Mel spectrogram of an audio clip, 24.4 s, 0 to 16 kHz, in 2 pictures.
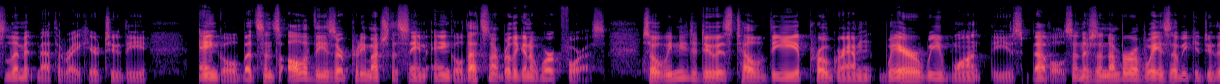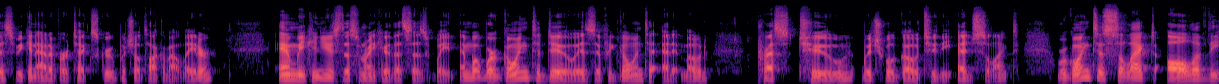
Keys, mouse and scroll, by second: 2.5 middle click, 3.5 scroll down 2, 8.5 middle click, 11.4-16.2 drag, 16.2 click, 16.9 middle click, 17.4 middle click, 18.4 Tab, 19.5 2, 23.4 middle click, 24.2 alt+click.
